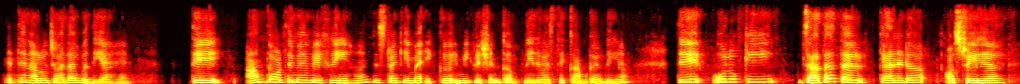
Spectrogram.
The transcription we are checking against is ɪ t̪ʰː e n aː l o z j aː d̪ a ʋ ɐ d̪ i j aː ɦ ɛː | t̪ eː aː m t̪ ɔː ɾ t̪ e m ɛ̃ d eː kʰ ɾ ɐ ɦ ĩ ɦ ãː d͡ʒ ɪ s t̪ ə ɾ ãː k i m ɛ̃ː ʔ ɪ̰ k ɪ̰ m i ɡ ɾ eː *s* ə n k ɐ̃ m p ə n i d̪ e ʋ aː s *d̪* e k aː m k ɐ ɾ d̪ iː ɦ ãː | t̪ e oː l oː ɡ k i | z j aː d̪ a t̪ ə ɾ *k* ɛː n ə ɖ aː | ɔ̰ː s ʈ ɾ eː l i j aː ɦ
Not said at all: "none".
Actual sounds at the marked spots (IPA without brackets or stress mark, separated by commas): ʃ, t̪, k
